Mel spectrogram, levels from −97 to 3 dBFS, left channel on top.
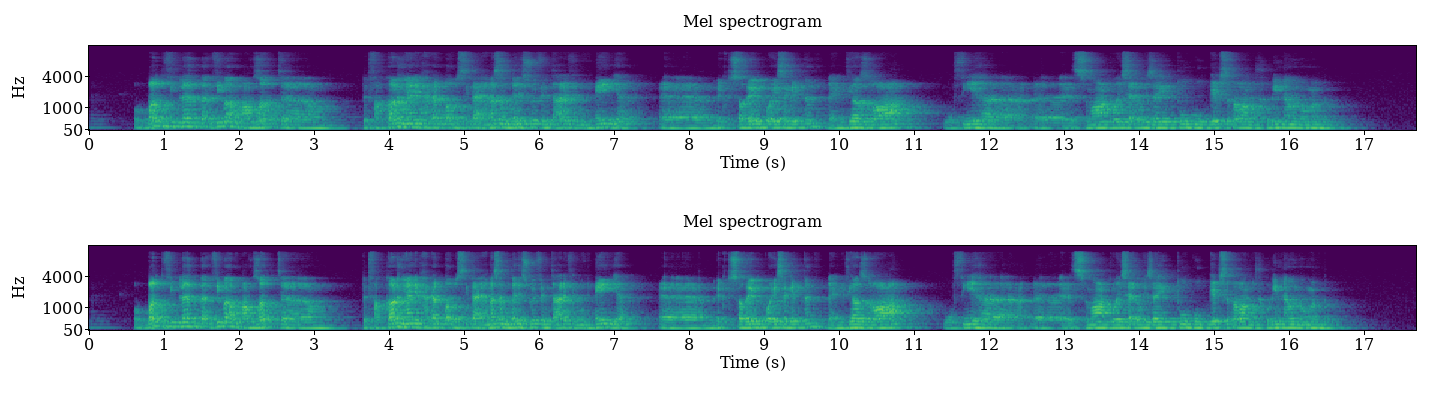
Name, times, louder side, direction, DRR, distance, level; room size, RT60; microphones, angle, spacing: voice 1, 0.6-3.2 3.7-7.2 7.6-10.8 11.4-16.5, right 2 dB, 30° right, 2 dB, 0.3 m, -27 dB
2.8 x 2.1 x 3.9 m, 1.1 s
head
